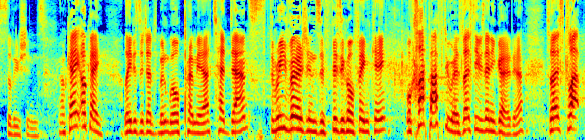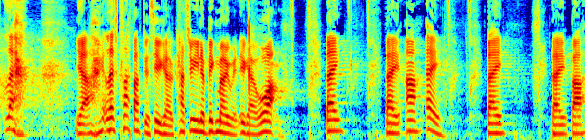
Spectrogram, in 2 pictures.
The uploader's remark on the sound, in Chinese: 在TEDGlobal的舞台上。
